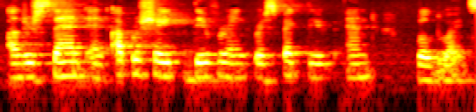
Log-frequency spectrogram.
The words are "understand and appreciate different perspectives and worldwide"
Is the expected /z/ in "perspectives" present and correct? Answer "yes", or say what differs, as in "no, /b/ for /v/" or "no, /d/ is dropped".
no, /z/ is dropped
